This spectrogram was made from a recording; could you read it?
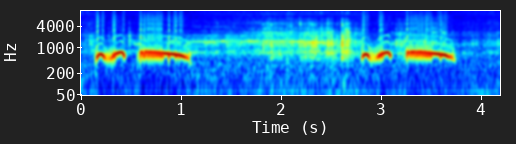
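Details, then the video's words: Spotted dove practising its morning voice, giving two phrases, each a quick wavering double note and then a drawn-out downslurred coo, over a faint high whistle between them. "Tiếng Chim Cu Gáy// luyện giọng cu gáy buổi sáng"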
